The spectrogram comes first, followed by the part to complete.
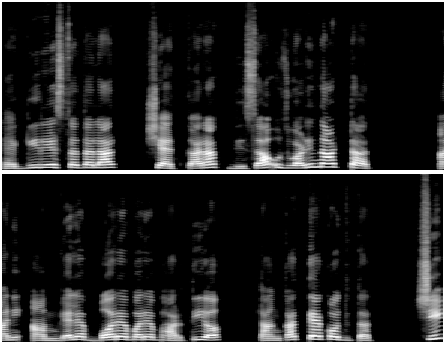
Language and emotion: Goan Konkani, disgusted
